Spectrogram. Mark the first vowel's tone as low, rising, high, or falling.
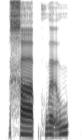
low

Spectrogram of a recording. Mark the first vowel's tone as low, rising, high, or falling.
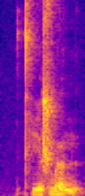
rising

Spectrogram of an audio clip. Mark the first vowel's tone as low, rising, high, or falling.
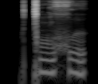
low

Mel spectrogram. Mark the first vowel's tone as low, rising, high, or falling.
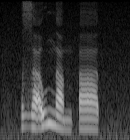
rising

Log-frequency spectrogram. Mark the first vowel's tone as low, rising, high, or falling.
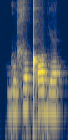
low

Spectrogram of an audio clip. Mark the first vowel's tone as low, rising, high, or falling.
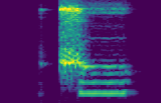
high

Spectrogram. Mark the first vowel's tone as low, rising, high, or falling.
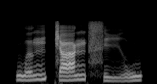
rising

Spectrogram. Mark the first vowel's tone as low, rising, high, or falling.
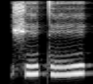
rising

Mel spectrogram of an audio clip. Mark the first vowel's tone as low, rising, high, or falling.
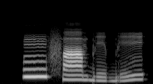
high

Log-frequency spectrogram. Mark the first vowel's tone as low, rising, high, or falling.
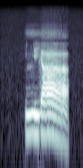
falling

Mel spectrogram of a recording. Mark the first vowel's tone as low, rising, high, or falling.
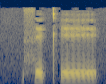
low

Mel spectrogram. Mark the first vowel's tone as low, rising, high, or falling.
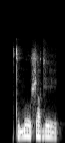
low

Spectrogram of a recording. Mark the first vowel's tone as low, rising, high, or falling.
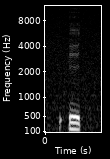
low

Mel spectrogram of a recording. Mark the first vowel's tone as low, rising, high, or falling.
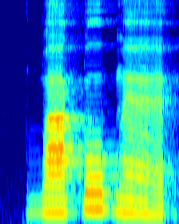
low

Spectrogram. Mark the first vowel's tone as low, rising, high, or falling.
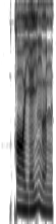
low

